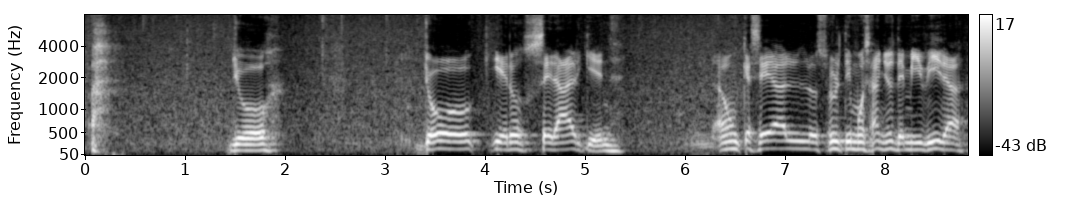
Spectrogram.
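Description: An actor playing a bitter, fearful older Colombian husband in a radio drama, halting and complaining. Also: male voice, fairly high pitch, fairly even intonation, slight background noise. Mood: bitter, pleading.

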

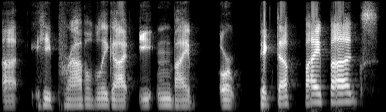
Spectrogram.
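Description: Male player, slow and careful, smooth voice, dry sound. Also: mid-range voice, expressive, bright, forceful tone, dry recording. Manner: slow and deliberate, reasoning aloud. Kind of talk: casual tabletop play.

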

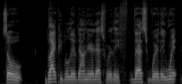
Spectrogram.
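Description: A man co-hosting a relaxed podcast, his voice smooth and resonant at an ordinary middle pitch. He talks in a lively way and addresses viewers directly, with slang. The sound is close and dry, with no room around it. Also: normal speed, dry recording. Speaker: podcast co-host. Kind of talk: casual podcast chat.

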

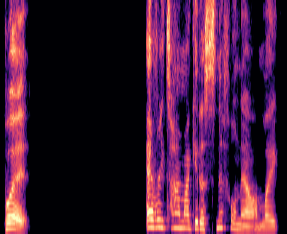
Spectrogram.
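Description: Woman, podcast co-host, has a cold, lively chatty delivery, laughs a lot. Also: medium pitch, unhurried. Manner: animated, laughs often. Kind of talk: casual chat.

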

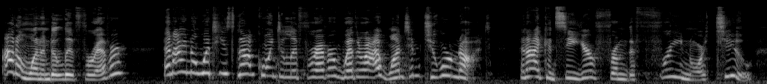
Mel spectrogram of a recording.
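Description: A woman's voice: very high voice, very animated, a little fast, bright, forceful tone, pitched above the performer's own voice, exaggerated voice. A woman reading a storybook as a proud, bossy but kindly male war horse, with an emphatic, lecturing manner. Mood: assured. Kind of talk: children's storybook character reading.

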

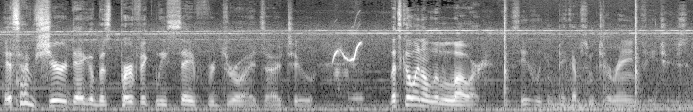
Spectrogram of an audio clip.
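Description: A man's voice: medium pitch, sing-song, brisk. An actor playing an earnest young rebel pilot in a radio drama, talking to his droid. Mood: calm, watchful. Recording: music and vehicle noise behind. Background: dramatic music, spacecraft engine sounds.

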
